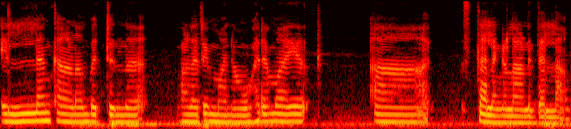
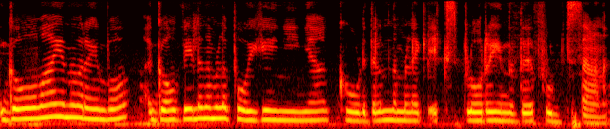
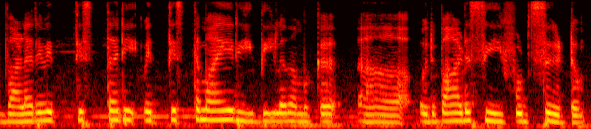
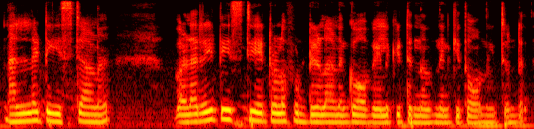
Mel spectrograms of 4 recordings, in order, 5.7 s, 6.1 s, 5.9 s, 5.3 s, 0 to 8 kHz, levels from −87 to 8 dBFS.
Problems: none marked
